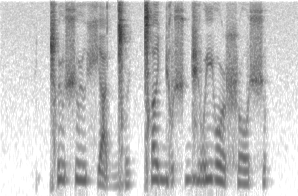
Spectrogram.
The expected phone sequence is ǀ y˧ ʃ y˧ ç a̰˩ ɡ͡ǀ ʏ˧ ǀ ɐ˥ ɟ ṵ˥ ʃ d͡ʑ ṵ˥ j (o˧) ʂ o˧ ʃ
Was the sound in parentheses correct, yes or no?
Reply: yes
